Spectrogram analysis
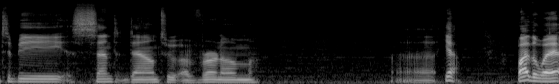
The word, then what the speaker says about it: Avernum: going to go sorcerer it's a vernum not avernum it doesn't really matter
